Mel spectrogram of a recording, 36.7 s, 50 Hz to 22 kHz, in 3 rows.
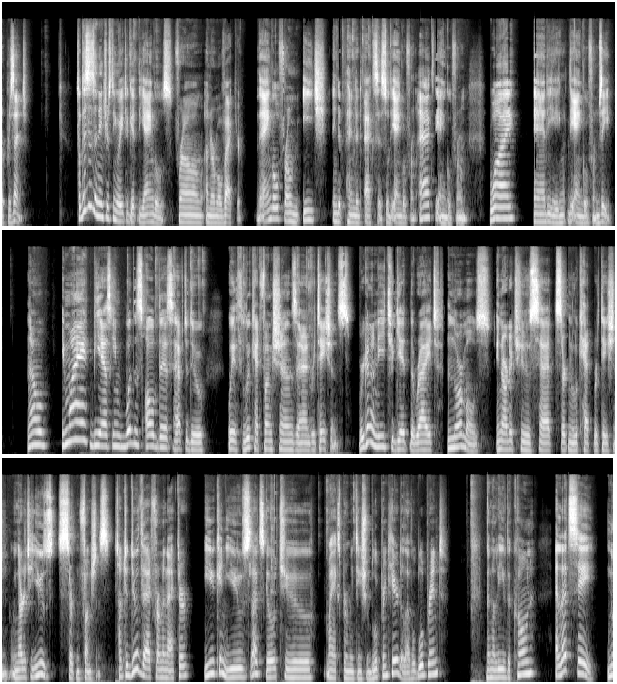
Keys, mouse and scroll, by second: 0.7 click, 2.0-3.0 typing, 2.1 right click, 6.6 right click, 6.7 e, 7.1 d, 12.3 right click, 14.6-19.0 typing, 14.7 click, 15.0 right click, 15.3 click, 15.5 right click, 17.0-19.0 right drag, 29.8 click, 30.8 right click, 31.1-31.5 scroll down 2, 31.5 right click, 32.3 click, 33.7 Delete, 34.7 click.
